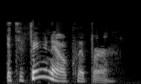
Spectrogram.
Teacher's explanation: combine three things finger Plus Nail Plus clipper leave the stress on the first word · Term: three word set phrase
